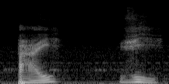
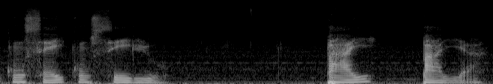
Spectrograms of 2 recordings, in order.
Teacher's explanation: se trata de um som que é o l não é pronunciado e sim vira uma semivogal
